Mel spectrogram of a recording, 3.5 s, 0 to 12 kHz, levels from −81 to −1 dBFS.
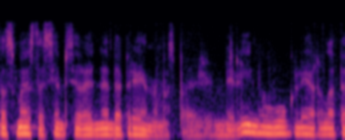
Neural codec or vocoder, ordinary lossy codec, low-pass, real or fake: codec, 16 kHz, 6 kbps, DAC; MP3, 48 kbps; 7.2 kHz; fake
